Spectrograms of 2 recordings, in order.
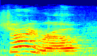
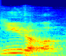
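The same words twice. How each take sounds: First: It is said with an American pronunciation. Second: It is said with a Greek pronunciation. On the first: The speaker calls it wrong. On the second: The speaker calls it right.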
